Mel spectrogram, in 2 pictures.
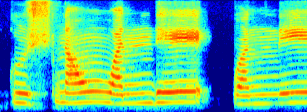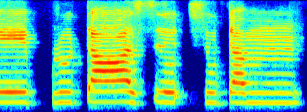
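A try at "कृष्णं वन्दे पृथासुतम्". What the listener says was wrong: Prutha, Mahaprana.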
